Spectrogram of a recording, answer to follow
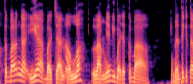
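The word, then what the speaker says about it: الله: Eh kenapa lamnya dibaca dengan seperti vokal O? Karena lam ketika lafaz Allah dalam kondisi tertentu dia dibaca tebal.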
